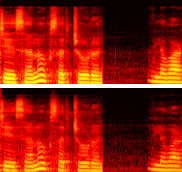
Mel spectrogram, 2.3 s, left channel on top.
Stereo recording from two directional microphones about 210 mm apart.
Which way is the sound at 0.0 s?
25° left (ahead or behind).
